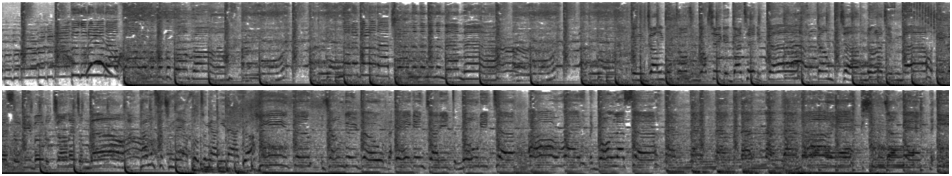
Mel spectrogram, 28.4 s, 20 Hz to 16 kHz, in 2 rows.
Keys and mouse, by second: 0.4 a, 0.8 Tab, 2.3 Tab, 3.3 ctrl+Tab, 5.8 click, 6.8 x, 7.5 middle click, 9.7 l, 10.2 l, 10.7 x, 14.4 Tab, 15.3 Tab, 15.8 middle click, 19.3 KP_3, 19.8 KP_1, 21.0 KP_3, 21.5 right click, 22.0 r, 22.6 g, 25.0 middle click, 26.5 s.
